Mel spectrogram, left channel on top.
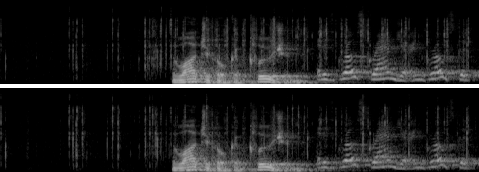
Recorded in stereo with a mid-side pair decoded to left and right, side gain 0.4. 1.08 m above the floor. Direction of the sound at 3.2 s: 20° left.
